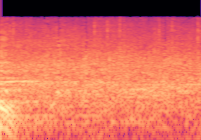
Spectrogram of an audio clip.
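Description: A congregation applauding, an even, steady clapping.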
